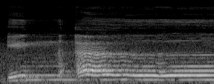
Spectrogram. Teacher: masa dengung an itu, ujung lidah tu dekat dengan pangkal gigi kita. Tak sentuh, dekat saja. Jadi akan hasil bunyinya in antum.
